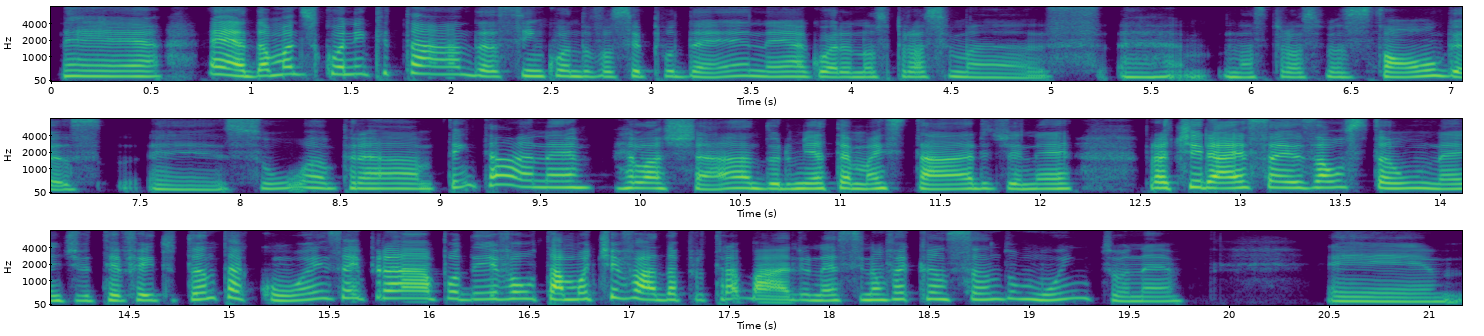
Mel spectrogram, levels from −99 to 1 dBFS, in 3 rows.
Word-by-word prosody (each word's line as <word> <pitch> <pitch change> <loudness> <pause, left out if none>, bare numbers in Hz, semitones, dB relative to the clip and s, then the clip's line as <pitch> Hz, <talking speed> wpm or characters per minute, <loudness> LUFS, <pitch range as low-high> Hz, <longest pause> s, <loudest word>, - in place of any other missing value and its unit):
É. 215 -1 0 0.2
É, 275 -7 +7
dá 230 +2 +3
uma 290 +5 +3
desconectada, 300 -4 -1
assim, 215 +2 -1
quando 215 -2 -2
você 200 +1 -3
puder, 205 +1 -4
né, 205 -2 -2
agora 195 -2 -1
nas 185 0 -4
próximas, 190 -5 -7
hã, 190 +1 -4 0.2
nas 185 -2 -5
próximas 185 -1 -7
folgas, 195 -3 0 0.2
eh, 165 -3 -7
sua, 215 +3 -4
pra 205 -1 0
tentar, 335 +2 +1
né, 250 -1 +2 0.2
relaxar, 215 -1 +2
dormir 200 0 +2
até 215 +1 +3
mais 205 +2 +1
tarde, 195 +1 +2
né, 195 +2 0 0.3
pra 230 0 +5
tirar 225 -1 +7
essa 250 +1 +2
exaustão, 235 -2 +2
né, 195 -2 0
de 200 0 -6
ter 210 +2 0
feito 215 -1 -2
tanta 280 +7 +1
coisa 245 +7 -3
e 295 - -2
pra 150 - +4
poder 260 -2 -3
voltar 275 -1 +4
motivada 255 -1 +3
para 235 - -13
o - - -11
trabalho, 225 -2 -1
né, 210 0 0
senão 230 +1 -1
vai 260 +3 0
cansando 260 +1 -3
muito, 245 -4 -4
né. 180 +1 -5 0.7
Eh 170 -3 -4
215 Hz, 150 wpm, -23 LUFS, 195-245 Hz, 0.7 s, É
